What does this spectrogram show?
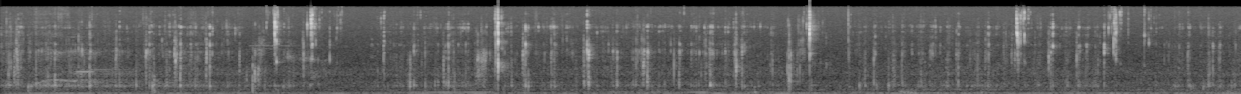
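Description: Close-miked chewing of boiled pelmeni dumplings and black olives: soft, wet mouth sounds and smacks, broken by many short clicks, a few of them sharper and louder.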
